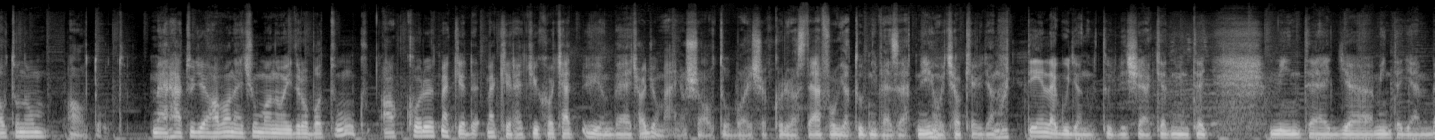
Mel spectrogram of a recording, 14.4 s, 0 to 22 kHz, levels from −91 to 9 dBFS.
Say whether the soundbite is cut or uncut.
uncut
